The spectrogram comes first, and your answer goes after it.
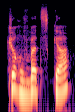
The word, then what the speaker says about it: Hrvatska: C'est comme Hrvatska qui se prononce à peu près Kurvatska. Ah oui, donc le H là c'est que en fait, ouais. Dans le H on entend un K finalement, mais c'est subtil.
